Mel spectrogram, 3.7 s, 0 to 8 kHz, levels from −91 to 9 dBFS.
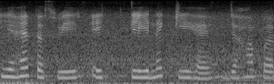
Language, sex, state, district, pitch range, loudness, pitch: Hindi, female, Uttar Pradesh, Budaun, 225-260 Hz, -28 LUFS, 235 Hz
